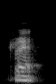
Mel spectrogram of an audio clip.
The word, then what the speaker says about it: read: Bentuk pertama adalah read, bentuk kedua read ya. Caranya sama seperti kamu mengucapkan warna merah, red.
